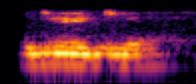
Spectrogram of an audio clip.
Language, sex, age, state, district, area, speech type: Hindi, male, 45-60, Uttar Pradesh, Sitapur, rural, conversation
